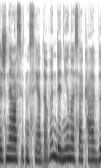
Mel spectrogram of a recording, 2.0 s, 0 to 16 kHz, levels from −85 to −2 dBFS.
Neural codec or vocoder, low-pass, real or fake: none; 14.4 kHz; real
